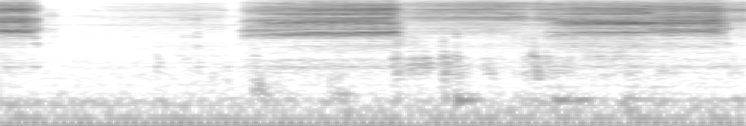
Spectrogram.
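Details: Wild barn owl fledgling in Israel, delivered a rodent by its parents; a brief hiss opens, then two long, rasping broadband screeches with soft scuffling and clicking between them.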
